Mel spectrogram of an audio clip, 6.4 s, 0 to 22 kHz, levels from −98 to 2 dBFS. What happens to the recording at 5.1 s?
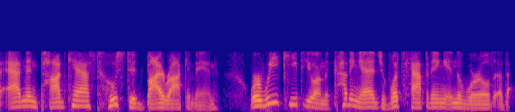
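Lost iLBC frames cause a short dropout between 5.08 and 5.16 s. About 60 ms of packets never reached the decoder, which fits three consecutive 20 ms frames. To fill the hole, the decoder repeated the last pitch cycle it had and blended it with noise. The result is a brief held, slightly buzzy, breathy vowel-like tone in place of the real speech. Since each iLBC frame decodes independently, the speech snaps back almost immediately after 5.16 s.

That moment also carries the iLBC codec damage present throughout the clip. The band stops at 4 kHz, and each frame's excitation is coded on its own, in a way that fits the 15.2 kbps, 20 ms mode. The speech around the dropout therefore sounds dull, slightly rough and synthetic, and the codec damage is plainly audible.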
